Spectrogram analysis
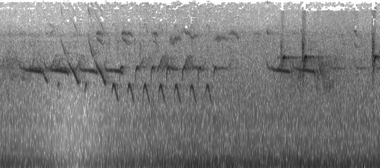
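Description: A bird sings a high series of quick, repeated chirping notes, with clear whistled notes at the start and end, over a steady low rural hum.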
